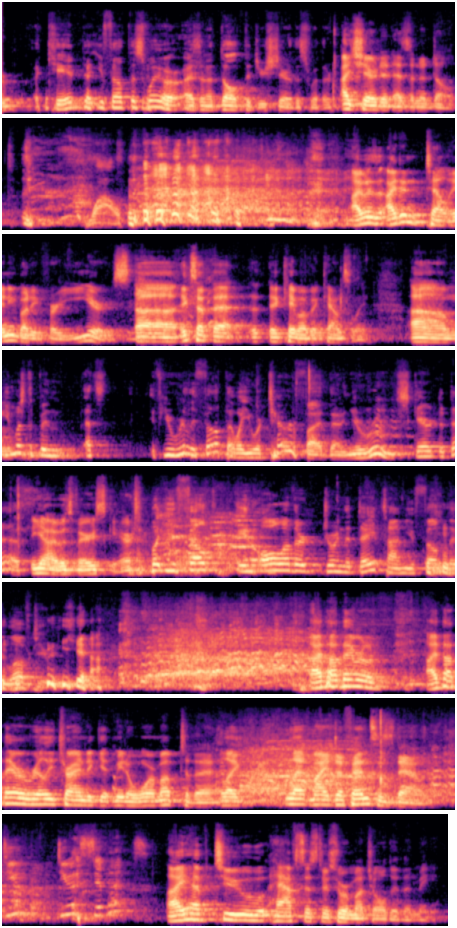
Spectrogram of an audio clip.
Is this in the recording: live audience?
yes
